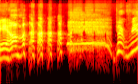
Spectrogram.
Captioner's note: both laughing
